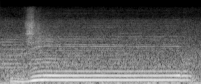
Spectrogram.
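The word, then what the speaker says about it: جيم: একটু মোটা করে উচ্চারণটা বলতে হবে। কেমন? যেমন আমাদের যদি কেউ ডাকে নাম ধরে যে আব্দুল্লাহ। আব্দুল্লাহ কই তুমি? আমরা কি বলি? তুমি জি আছি। জি। ঠিক এই টাইপের মোটা হবে জিম বলেন জি জি জি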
